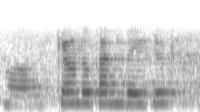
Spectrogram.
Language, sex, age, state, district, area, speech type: Odia, female, 30-45, Odisha, Sambalpur, rural, conversation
